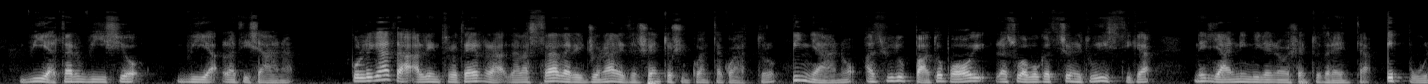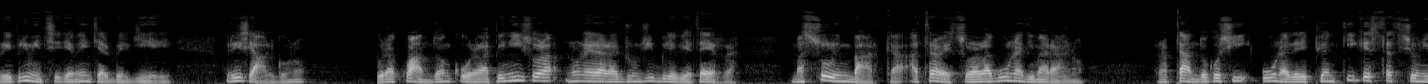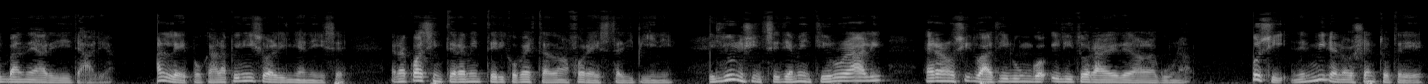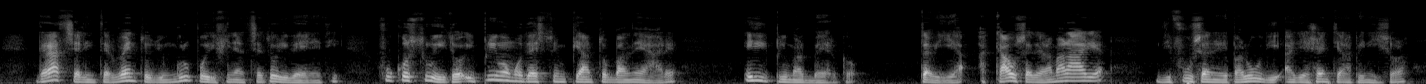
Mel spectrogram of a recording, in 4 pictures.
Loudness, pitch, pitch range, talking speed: -25 LUFS, 115 Hz, 100-140 Hz, 120 wpm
